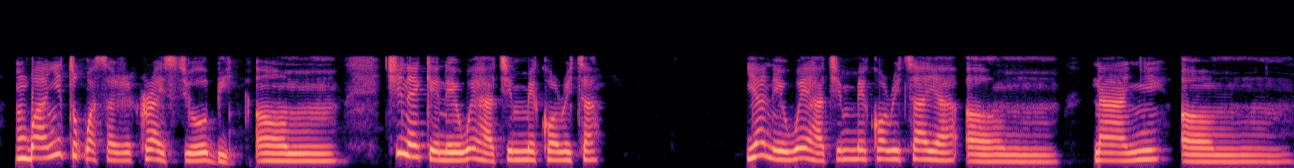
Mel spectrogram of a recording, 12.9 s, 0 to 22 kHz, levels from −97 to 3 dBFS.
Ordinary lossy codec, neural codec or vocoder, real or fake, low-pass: none; none; real; 5.4 kHz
